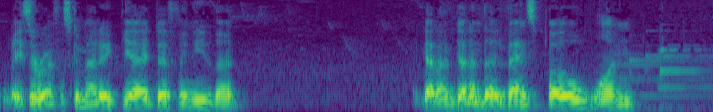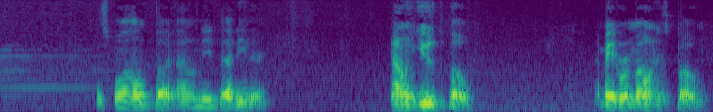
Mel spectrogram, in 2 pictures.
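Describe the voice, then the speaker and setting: With a lowish, gravelly voice and a steady tone, a young streamer talks at normal speed and pauses often while playing. The sound is phone quality with faint music behind, and his casual commentary is rambling, stuttering, restarting and heavy on swearing.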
